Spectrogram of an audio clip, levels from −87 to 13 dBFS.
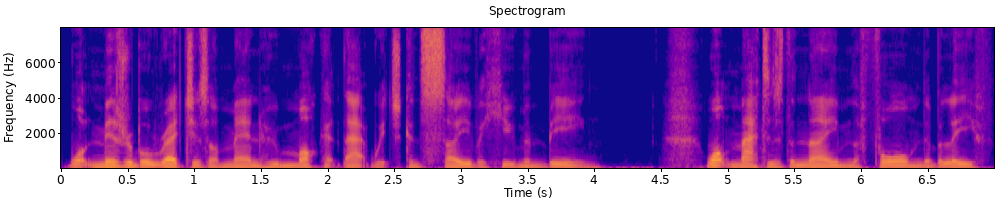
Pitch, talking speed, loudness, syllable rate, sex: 105 Hz, 195 wpm, -19 LUFS, 5.1 syllables/s, male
